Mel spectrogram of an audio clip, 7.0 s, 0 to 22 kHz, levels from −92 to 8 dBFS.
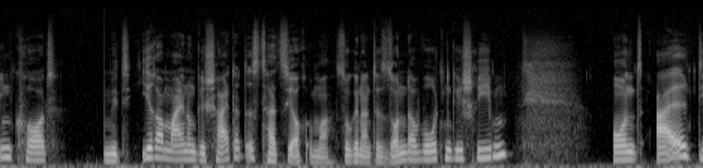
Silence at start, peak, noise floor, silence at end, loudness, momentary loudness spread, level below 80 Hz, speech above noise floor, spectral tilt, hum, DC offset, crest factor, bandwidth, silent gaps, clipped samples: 0 s; -8 dBFS; -56 dBFS; 0 s; -29 LUFS; 11 LU; -60 dBFS; 28 dB; -6 dB/octave; none; under 0.1%; 20 dB; 18 kHz; none; under 0.1%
